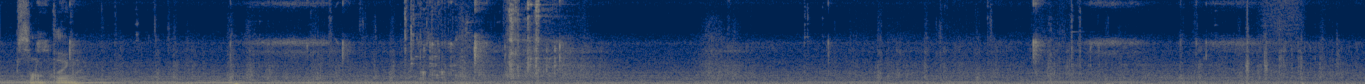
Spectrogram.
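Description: Footsteps shuffle slowly across a hard floor.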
